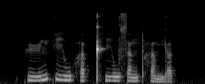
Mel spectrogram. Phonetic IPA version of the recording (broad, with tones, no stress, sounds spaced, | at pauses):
k yː˨˥ n k iː˧ w h ɐ˨˥ p̚ kʰ iː˧ w s ɐ˨˥ ŋ pʰ ɐ˨˩ m j ɐ˨˥ k̚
